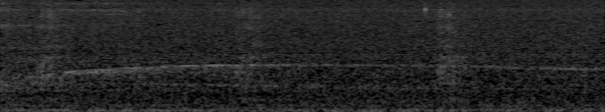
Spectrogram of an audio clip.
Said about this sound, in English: Apparently, there's... fire truck and an ambulance going on outside. Don't know how close they are, but I hear them passing by, so it was weird.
